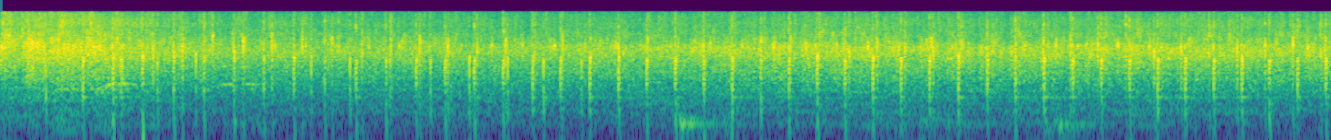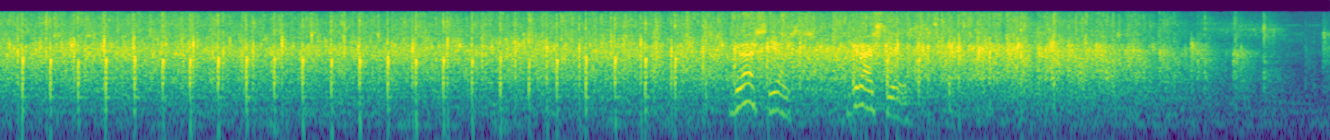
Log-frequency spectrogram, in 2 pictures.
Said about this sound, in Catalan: Els nostres companys que tenim a l'exili o el que estan tancats a les presons espanyoles. Per ells, un aplaudiment.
